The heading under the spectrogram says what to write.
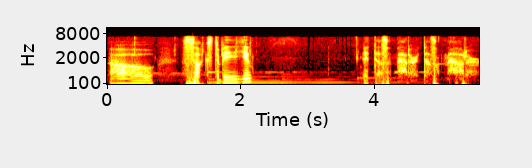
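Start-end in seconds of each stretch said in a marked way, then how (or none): none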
